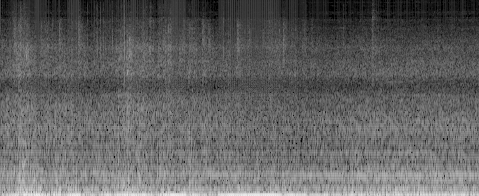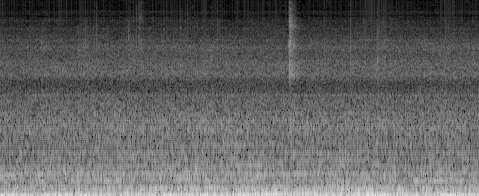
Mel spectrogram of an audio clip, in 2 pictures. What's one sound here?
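A bus rattles and creaks as it rolls over the road.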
